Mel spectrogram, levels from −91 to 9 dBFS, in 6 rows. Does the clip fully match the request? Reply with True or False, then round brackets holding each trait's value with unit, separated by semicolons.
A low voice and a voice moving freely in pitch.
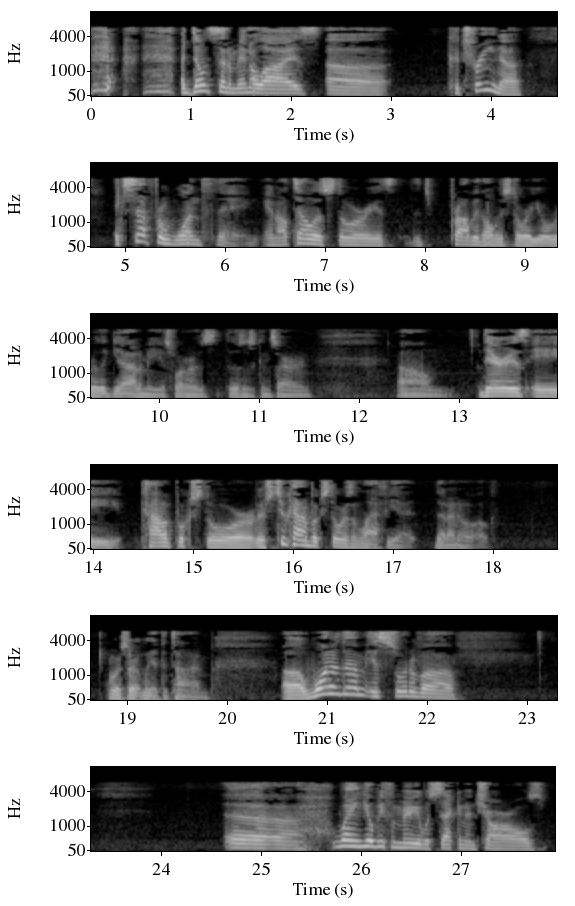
True (130 Hz; 6.2 semitones)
